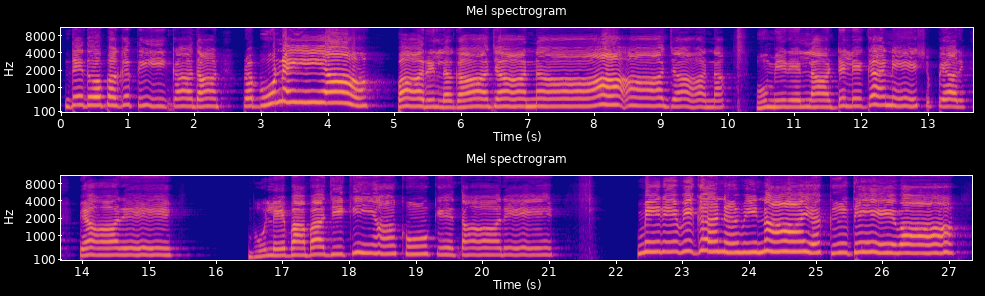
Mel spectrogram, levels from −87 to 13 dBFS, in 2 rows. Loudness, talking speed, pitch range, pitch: -16 LUFS, 65 wpm, 265-340 Hz, 290 Hz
